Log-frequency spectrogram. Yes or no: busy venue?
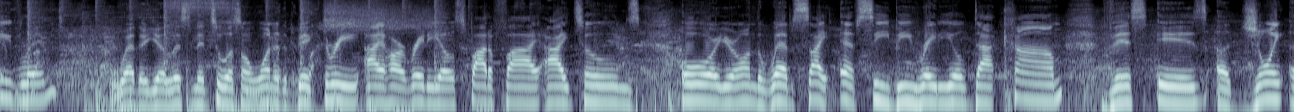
yes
